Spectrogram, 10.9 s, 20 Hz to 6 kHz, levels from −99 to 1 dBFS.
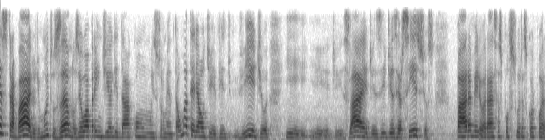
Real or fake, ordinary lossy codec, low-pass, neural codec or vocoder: real; none; 5.4 kHz; none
